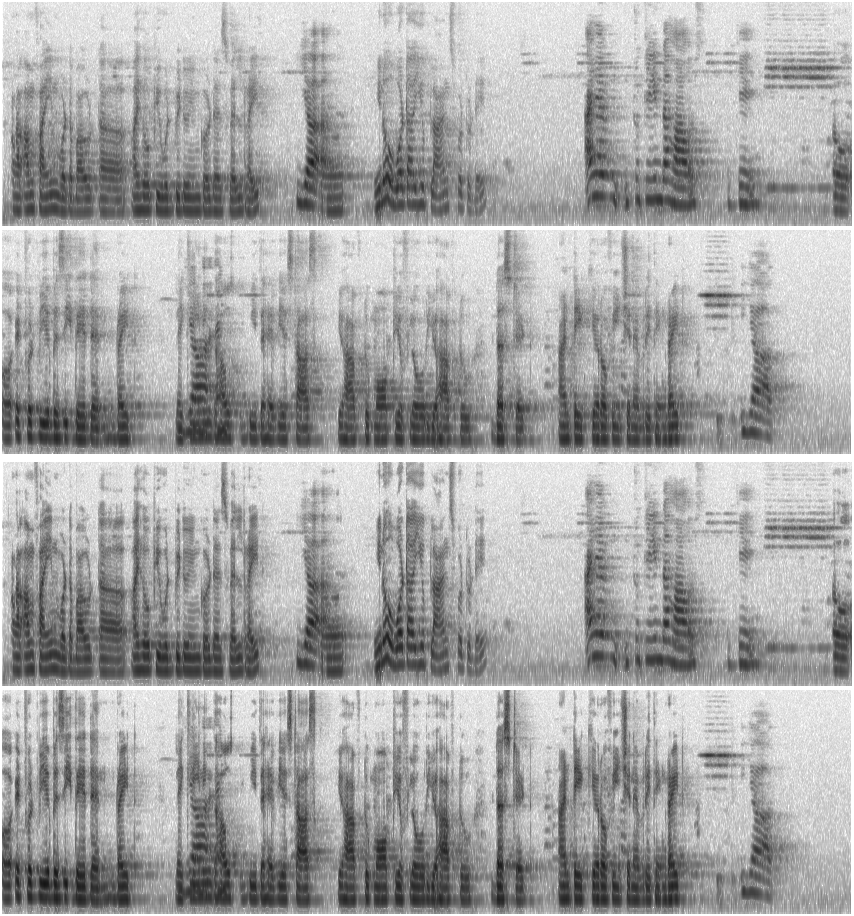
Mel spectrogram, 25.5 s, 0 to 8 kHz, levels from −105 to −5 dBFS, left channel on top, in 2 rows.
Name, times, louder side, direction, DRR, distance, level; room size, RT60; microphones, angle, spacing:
voice 1, 0.1-3.9 4.8-5.1 5.6-7.3 12.5-14.7 15.4-17.5 17.8-19.8 20.1-20.6 20.9-22.9, right 4 dB, 65° right, 17 dB, 0.7 m, -25 dB
voice 2, 4.4-5.1 8.7-10.5 10.9-12.5 15.4-16.1 23.2-24.3, equal, ahead, 9 dB, 1.0 m, -30 dB
29.0 x 25.5 x 5.6 m, 1.3 s
head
